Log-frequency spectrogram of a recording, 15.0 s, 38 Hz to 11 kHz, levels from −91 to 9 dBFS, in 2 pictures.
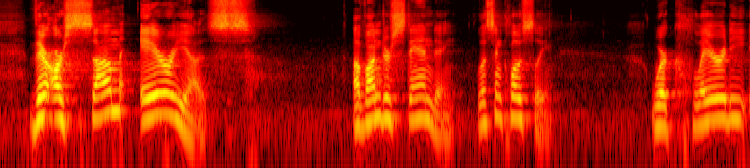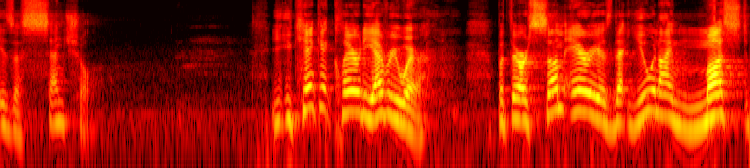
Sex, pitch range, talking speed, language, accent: male, 160-205 Hz, 110 wpm, English, American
